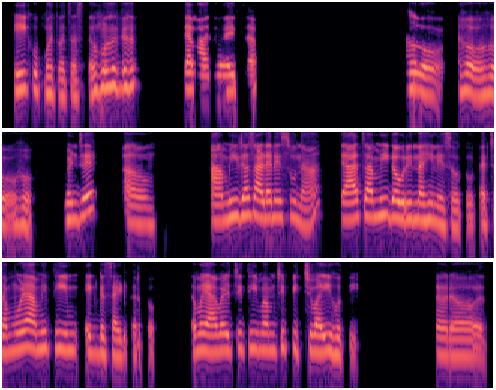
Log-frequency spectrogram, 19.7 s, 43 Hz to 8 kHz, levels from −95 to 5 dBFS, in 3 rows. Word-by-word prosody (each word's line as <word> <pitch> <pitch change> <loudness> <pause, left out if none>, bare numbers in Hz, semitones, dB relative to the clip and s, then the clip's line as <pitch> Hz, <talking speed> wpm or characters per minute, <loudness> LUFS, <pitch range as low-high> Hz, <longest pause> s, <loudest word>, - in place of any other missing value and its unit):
हेही 210 +2 +5
खूप 215 -3 -5
महत्वाचं 165 -3 -4
असतं. 170 +5 -4
मग 235 0 +3 0.8
त्या 220 0 +6
मागवायच्या. 190 +1 0 2.0
हो. 220 0 +2 0.6
हो, 205 -2 +4 0.2
हो, 180 -1 -1
हो. 175 -1 -3 0.5
म्हणजे 230 +8 +3 0.4
अ, - - +2 1.1
आम्ही 210 +5 +2
ज्या 255 +1 +4
साड्या 230 -3 +6
नेसू 230 0 -2
ना 170 -5 -4 0.4
त्याच 220 +2 +4
आम्ही 245 +2 +4
गौरींनाही 215 -2 +4
नेसवतो. 160 - -4
त्याच्यामुळे 195 - -2
आम्ही 225 -1 +3
थीम 210 -1 0
एक 180 - -1
डिसाईड 170 -3 -1
करतो. - - -10 0.5
तर - - -1
मग 210 +2 0
यावेळची 205 +1 +2
थीम 220 -1 -4
आमची 205 +2 -3
पिचवाई 200 -1 +1
होती. 180 -3 -5 1.1
तर 170 -1 -2
अ 165 +2 -3
205 Hz, 115 wpm, -25 LUFS, 185-225 Hz, 2.0 s, त्या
